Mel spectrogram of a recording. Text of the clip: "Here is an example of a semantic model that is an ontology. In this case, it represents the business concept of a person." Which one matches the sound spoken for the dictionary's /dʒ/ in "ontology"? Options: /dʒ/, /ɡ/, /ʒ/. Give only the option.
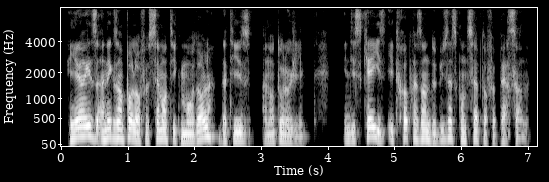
/ʒ/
